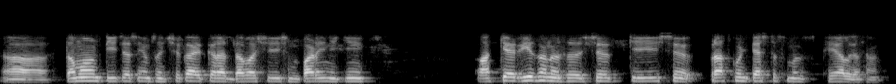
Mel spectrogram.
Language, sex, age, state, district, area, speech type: Kashmiri, male, 18-30, Jammu and Kashmir, Kupwara, rural, conversation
